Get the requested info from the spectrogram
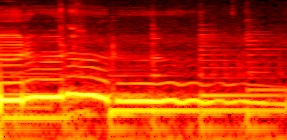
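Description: A voice humming a slow lullaby melody in long held notes over plucked acoustic guitar, one note sliding up and back down about half a second in, the sound fading toward the end.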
